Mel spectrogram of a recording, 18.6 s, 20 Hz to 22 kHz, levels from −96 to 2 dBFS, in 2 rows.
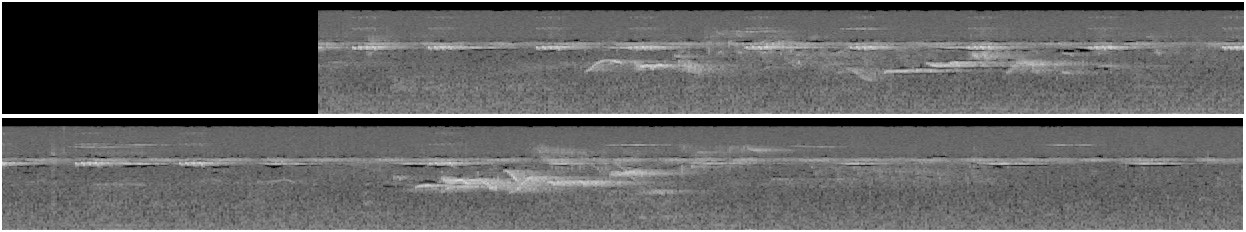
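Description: From the start to 2.37 s there is silence without room tone, an audio dropout to silence, likely lost input while recording continued.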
